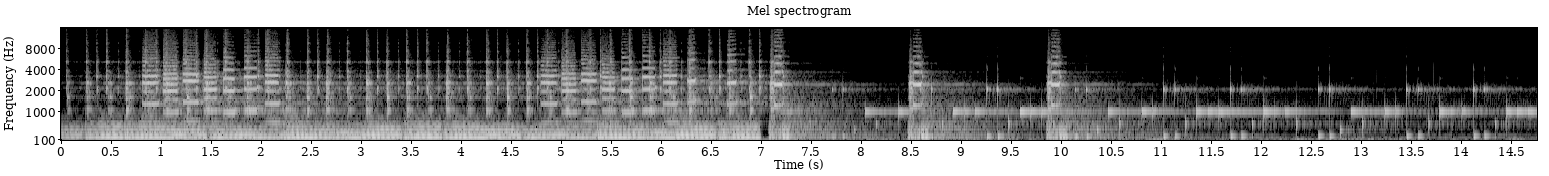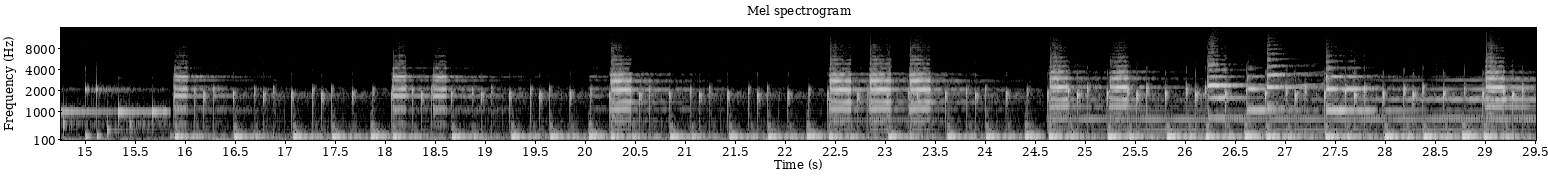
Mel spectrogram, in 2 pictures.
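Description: Dense 1968 electronic tape music, pieced together from scissors and tape, with robotic computations and everyday acoustics. Buzzing, distorted tones and a thick harmonic drone, then sparse robotic bleeps and clicks over a steady low hum, with sharp percussive blips punctuating throughout. No one speaks.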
